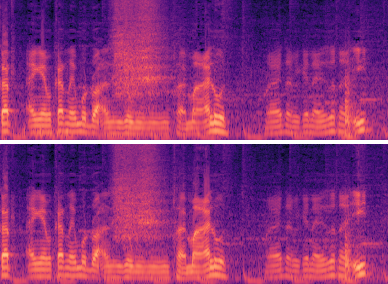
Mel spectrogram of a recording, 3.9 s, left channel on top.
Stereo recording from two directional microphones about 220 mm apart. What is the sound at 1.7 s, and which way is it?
Speech, 20° right (ahead or behind).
